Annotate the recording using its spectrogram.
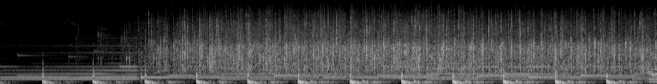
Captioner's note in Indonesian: Tepuk tangan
